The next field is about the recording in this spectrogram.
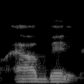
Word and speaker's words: Albany: But yeah, we supposed to say Albany. Yeah, I'm saying it wrong. Albany, man.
